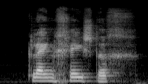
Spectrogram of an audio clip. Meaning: narrow-minded, prejudiced
- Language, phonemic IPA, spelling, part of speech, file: Dutch, /ˌklɛi̯nˈɣeːstəx/, kleingeestig, adjective, Nl-kleingeestig.ogg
